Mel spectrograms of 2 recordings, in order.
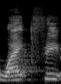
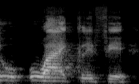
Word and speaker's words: Wycliffe: Foi o John Wycliffe, ou Wycliffe, alguns pronunciam assim, e o John Hus.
